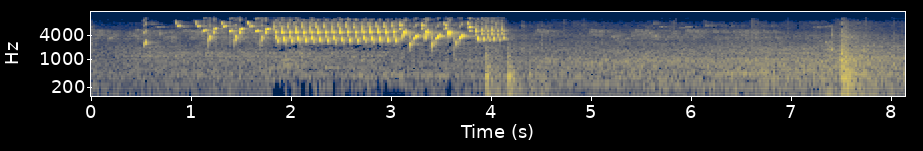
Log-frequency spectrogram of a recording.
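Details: Goldfinch hybrid (mule) singing in the parçalı, or phrased, song style: a few sharp notes, then a loud, rapid, high trilled run of about three seconds that stops abruptly. Quiet follows, with one faint click near the end.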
